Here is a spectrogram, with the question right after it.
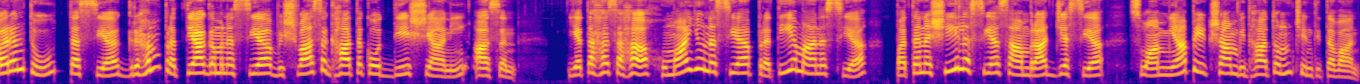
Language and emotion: Sanskrit, neutral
